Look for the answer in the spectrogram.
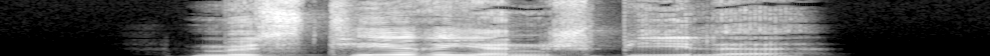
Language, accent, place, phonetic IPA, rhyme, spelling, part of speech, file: German, Germany, Berlin, [mʏsˈteːʁiənˌʃpiːlə], -eːʁiənʃpiːlə, Mysterienspiele, noun, De-Mysterienspiele.ogg
- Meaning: 1. nominative/accusative/genitive plural of Mysterienspiel 2. dative of Mysterienspiel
